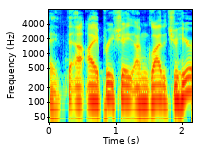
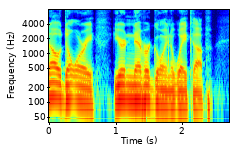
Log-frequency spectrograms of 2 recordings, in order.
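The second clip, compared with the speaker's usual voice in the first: ordinary talk, nothing marked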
